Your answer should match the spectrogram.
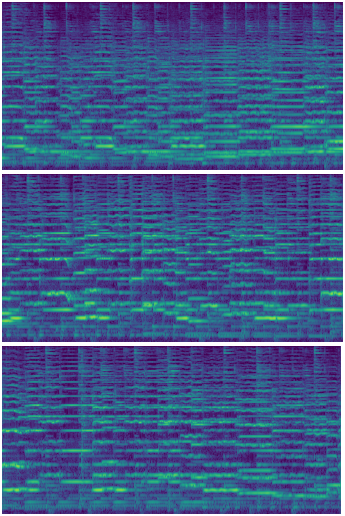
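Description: Violin playing a bowed instrumental melody over plucked kora accompaniment in an acoustic folk piece.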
